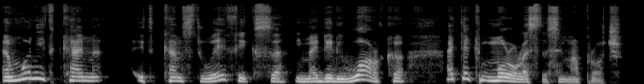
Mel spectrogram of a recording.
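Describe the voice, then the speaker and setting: A man's voice: a little high, sing-song, moderate pace, a little mellow, dry recording, studio quality. A man with an Italian accent, a guest author in a casual interview, speaking hesitantly with many fillers and restarts. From Italy.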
